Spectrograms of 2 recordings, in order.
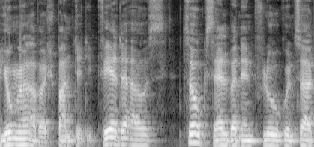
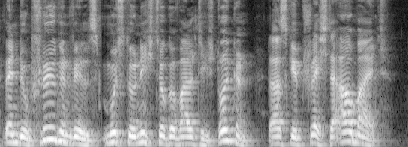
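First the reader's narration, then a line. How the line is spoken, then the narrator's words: Exasperated call. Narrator (German): Der Bauer konnte das nicht mit ansehen und rief ihm zu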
